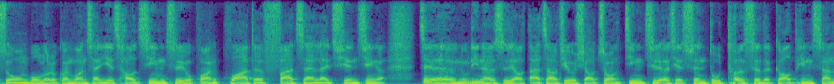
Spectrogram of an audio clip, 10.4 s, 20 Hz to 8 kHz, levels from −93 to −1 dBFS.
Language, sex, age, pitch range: Chinese, male, 50-69, 95-125 Hz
